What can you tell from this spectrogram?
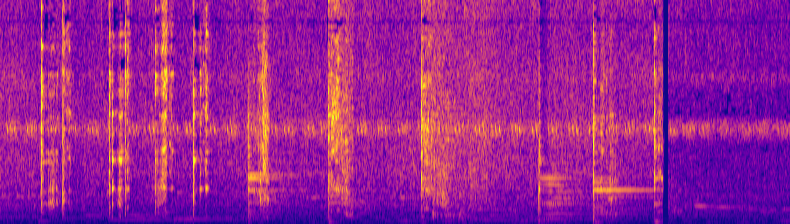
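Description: Metal spatula scraping and clinking against a wok as ground pork, beans and green onion are stir-fried, with the food sizzling. Irregular sharp scrapes and taps come every half second or so. A steady high insect trill runs behind and cuts off abruptly near the end.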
